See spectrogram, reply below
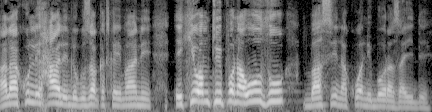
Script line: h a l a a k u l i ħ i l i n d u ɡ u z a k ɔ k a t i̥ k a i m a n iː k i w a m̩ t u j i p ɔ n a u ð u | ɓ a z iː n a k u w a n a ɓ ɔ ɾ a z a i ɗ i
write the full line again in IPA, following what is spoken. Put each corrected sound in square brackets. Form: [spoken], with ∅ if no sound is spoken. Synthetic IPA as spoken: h a l a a k u l i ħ [a] l i n d u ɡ u z a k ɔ k a t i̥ k a i m a n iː k i w a m̩ t u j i p ɔ n a u ð u | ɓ a [s] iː n a k u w a n [i] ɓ ɔ ɾ a z a i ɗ i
